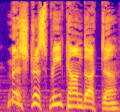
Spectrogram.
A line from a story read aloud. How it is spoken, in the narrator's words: shouted the sensor diviner yet again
